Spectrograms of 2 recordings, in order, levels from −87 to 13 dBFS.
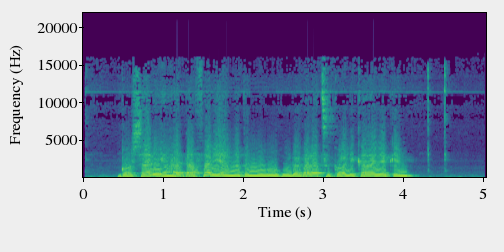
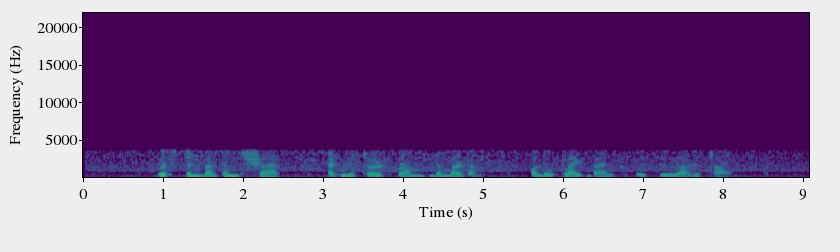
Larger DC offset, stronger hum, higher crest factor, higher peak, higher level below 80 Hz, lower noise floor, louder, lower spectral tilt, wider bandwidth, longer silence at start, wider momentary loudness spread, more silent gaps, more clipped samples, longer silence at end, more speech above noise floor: neither; neither; second, 8 dB vs 22 dB; first, 0 dBFS vs -14 dBFS; first, -30 dBFS vs -76 dBFS; second, -28 dBFS vs -65 dBFS; first, -7 LUFS vs -35 LUFS; about the same, -5.5 dB/octave vs -6 dB/octave; first, 16 kHz vs 3.9 kHz; second, 0.1 s vs 0.95 s; first, 16 LU vs 12 LU; neither; neither; second, 0.3 s vs 1 s; second, 22 dB vs 31 dB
